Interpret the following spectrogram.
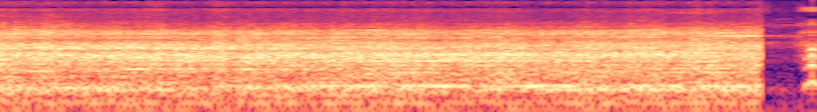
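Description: A loud, steady rushing drone from a TV drama's soundtrack, starting and cutting off abruptly. It is the eerie noise that one character hears and others do not.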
